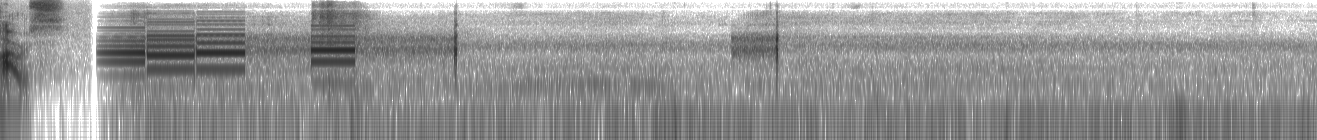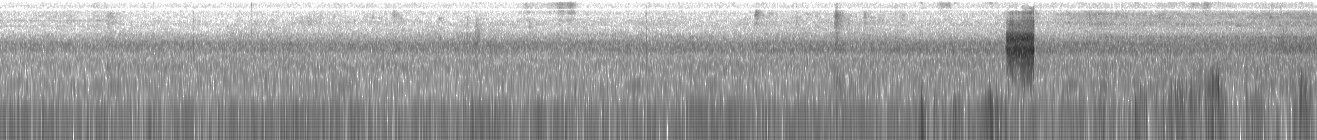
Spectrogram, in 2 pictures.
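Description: A freight train rumbles steadily in the distance.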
